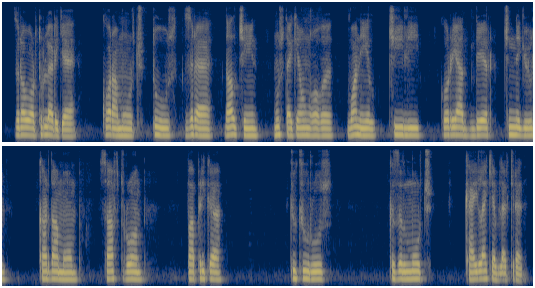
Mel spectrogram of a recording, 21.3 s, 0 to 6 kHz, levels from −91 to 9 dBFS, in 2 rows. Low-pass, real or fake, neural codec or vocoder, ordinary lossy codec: 5.4 kHz; real; none; none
